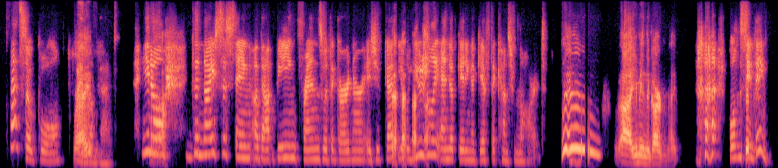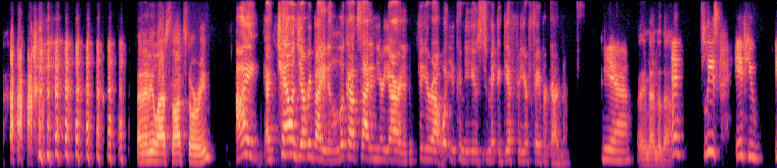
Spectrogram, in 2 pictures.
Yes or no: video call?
yes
